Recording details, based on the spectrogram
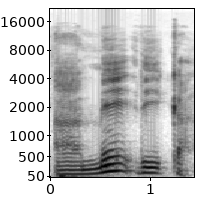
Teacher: And the stress is in me.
